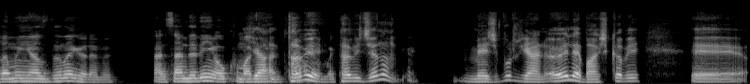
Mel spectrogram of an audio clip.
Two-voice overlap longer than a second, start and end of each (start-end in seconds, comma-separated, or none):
2.3-3.6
